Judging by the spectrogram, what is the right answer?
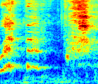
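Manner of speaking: mock calm breaking into furious outburst. Retelling how Daenerys finally snaps at Tyrion: imitating Daenerys snapping angrily. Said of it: "she just finally, like, snaps and loses it".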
